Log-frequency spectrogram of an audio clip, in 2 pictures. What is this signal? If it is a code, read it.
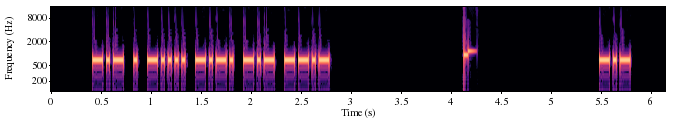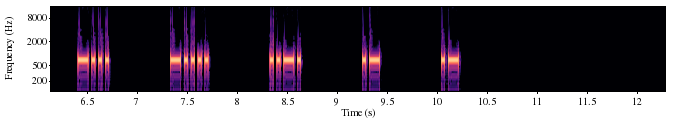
Morse code, heard as a keyed tone, about 36 wpm, spaced as for 18 wpm, 700 Hz. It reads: KE6CKQ KB6FAA
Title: USA Call Signs - 6 Characters - 6x Character Spacing - 35wpm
